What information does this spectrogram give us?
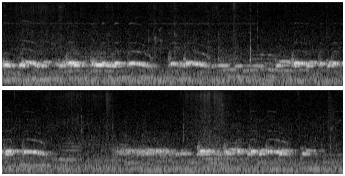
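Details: Zebra doves calling back and forth in repeated phrases of quick, stuttering coo notes, each phrase lasting about a second, with a pause near the middle before the bursts resume.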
